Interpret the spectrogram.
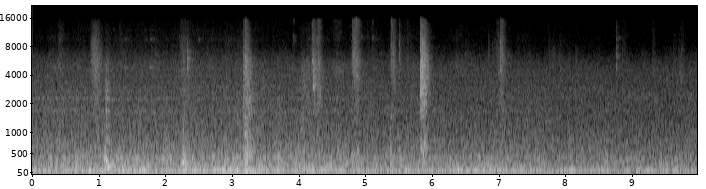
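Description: Moving train heard from the locomotive: a steady low diesel rumble with irregular clicks and knocks of the wheels on the rails, a sharp one about six seconds in. It grows gradually quieter.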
